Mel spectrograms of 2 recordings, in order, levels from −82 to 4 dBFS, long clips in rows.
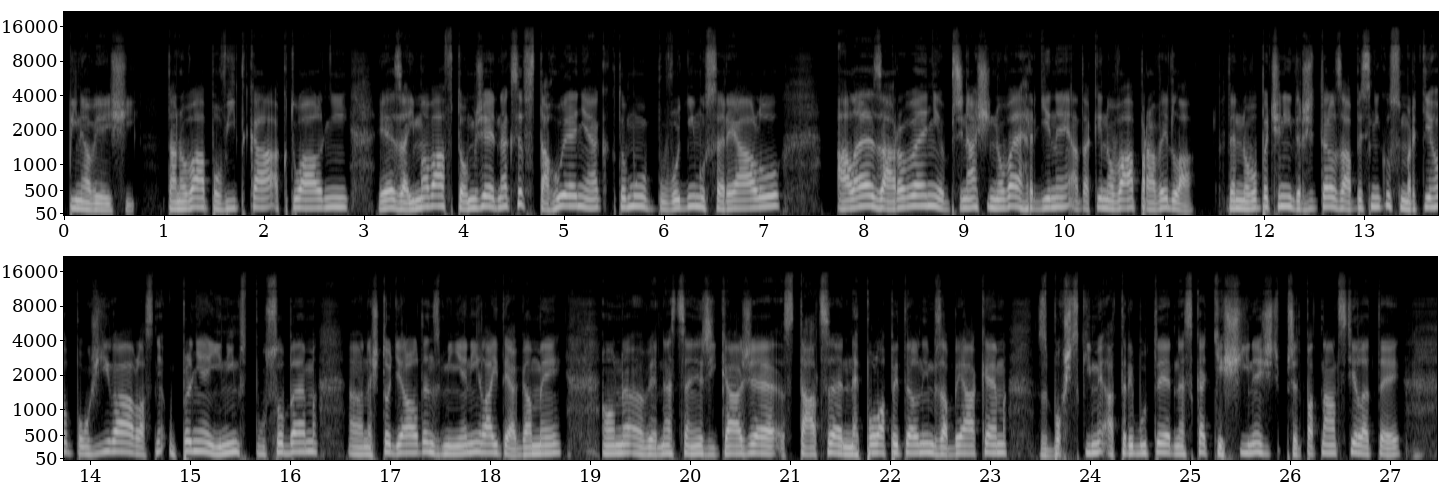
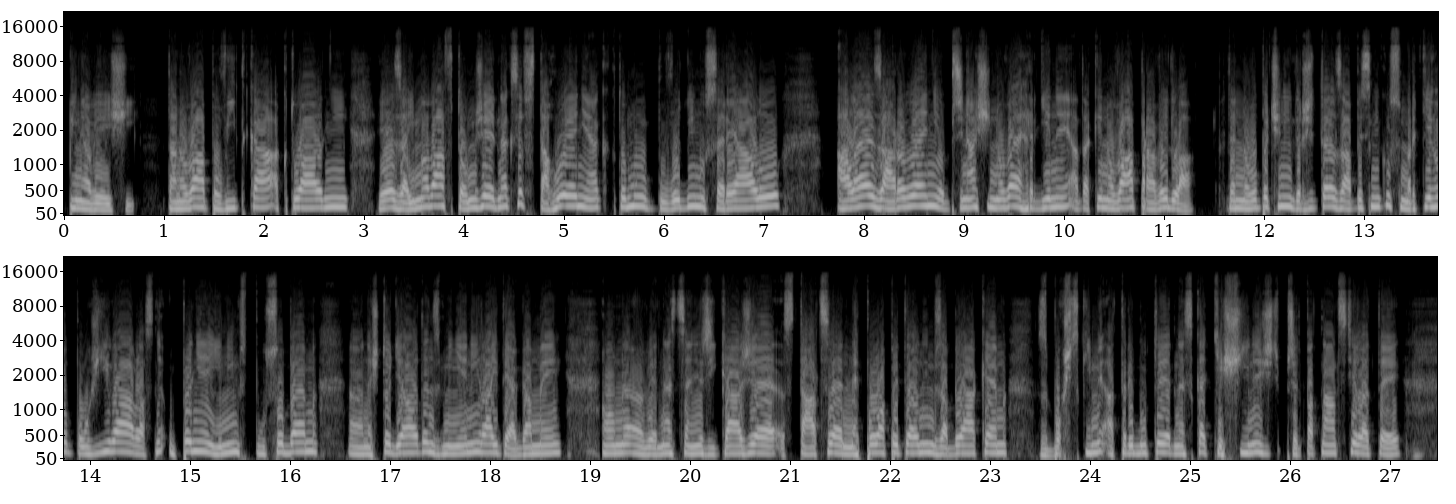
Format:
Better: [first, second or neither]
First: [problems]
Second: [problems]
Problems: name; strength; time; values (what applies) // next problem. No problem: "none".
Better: first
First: none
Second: distortion; slight; 20% of the sound clipped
